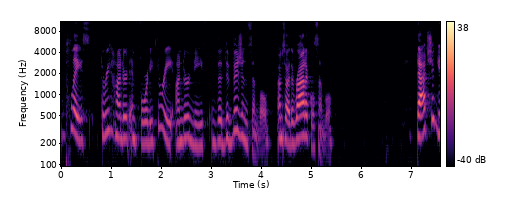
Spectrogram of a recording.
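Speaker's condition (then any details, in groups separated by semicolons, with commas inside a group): No condition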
